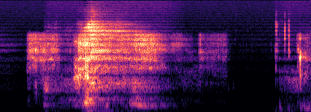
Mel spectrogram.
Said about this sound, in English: It's just a sneeze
